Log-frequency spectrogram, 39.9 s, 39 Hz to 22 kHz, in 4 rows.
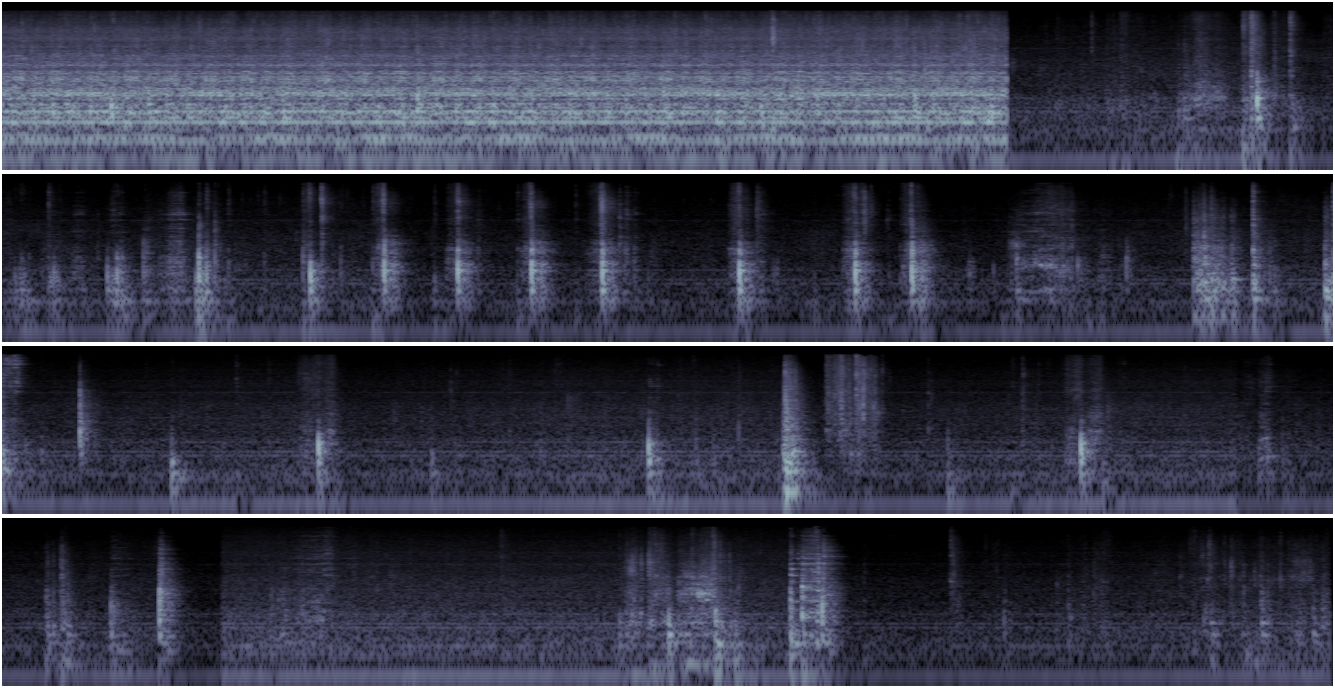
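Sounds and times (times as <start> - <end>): loud motor-like hum: 0.0 - 7.6.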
